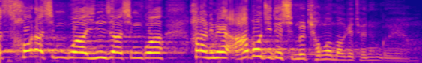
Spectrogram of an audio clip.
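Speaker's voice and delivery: loud, high-pitched preaching climax; fervent preaching. Acted. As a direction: preach it with full conviction. Preaching at full force. (힘찬 설교조로 높고 크게)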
